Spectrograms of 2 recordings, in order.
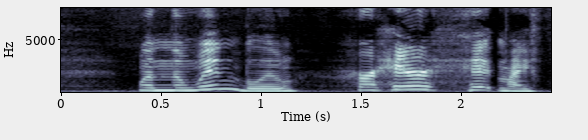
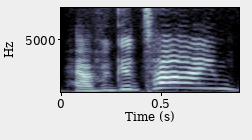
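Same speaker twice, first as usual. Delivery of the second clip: lightly called goodbye, pitched up; calling out; 10 semitones higher than usual. A narrator's reading. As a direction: call it after them in a higher voice. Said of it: "Beverly called".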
